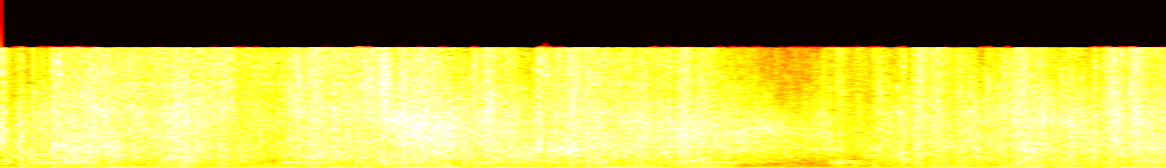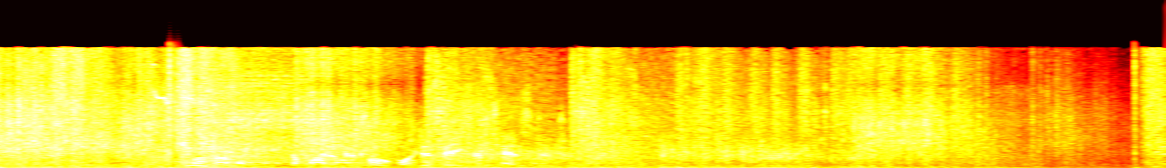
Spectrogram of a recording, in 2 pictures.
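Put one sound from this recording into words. Explosions boom loudly in quick succession.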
